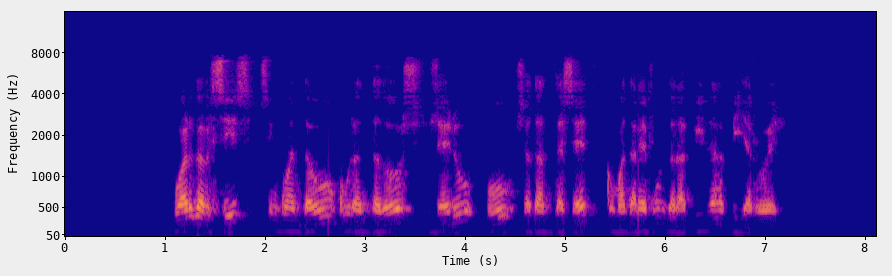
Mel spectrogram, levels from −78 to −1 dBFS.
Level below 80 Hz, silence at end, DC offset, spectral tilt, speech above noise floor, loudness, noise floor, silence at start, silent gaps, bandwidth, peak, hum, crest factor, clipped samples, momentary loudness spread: -78 dBFS; 1 s; under 0.1%; -0.5 dB/octave; over 57 dB; -34 LUFS; under -90 dBFS; 1.1 s; none; 8 kHz; -16 dBFS; none; 18 dB; under 0.1%; 8 LU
